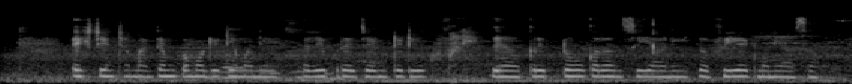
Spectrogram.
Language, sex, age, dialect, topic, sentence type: Marathi, female, 36-40, Southern Konkan, banking, statement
